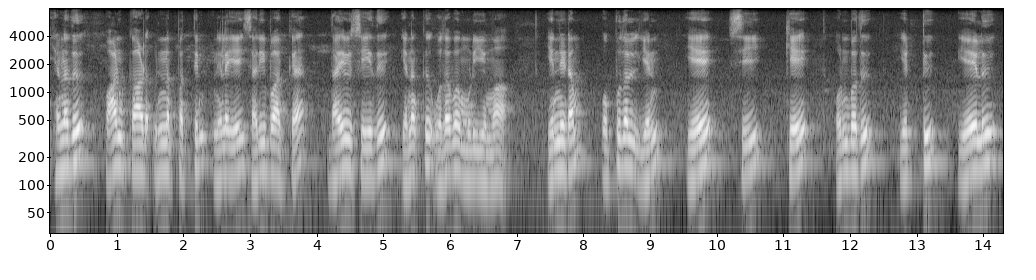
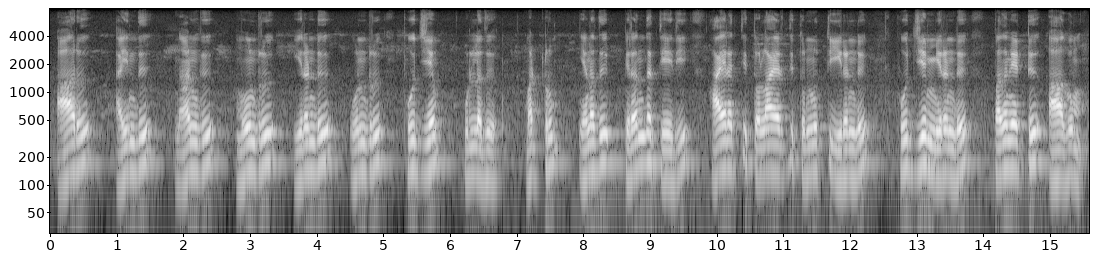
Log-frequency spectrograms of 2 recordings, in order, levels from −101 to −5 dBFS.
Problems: constant background noise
